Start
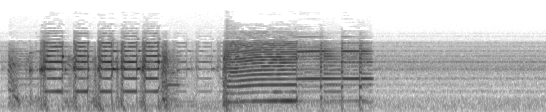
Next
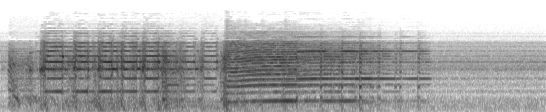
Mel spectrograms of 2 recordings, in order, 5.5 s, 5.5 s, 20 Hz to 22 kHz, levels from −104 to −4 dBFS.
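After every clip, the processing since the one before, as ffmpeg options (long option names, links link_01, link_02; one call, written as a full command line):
ffmpeg -i in.wav -af "aecho=1:1:103|126|183|354|584:0.2|0.224|0.282|0.211|0.355" out.wav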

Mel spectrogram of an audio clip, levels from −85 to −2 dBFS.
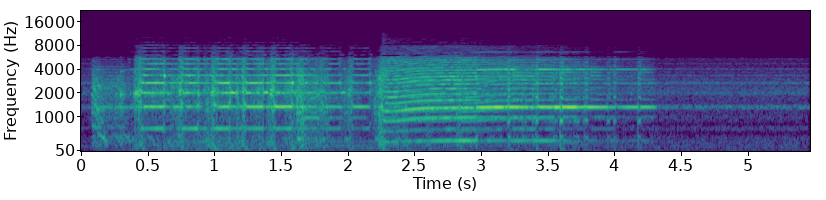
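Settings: ffmpeg -i in.wav -af "equalizer=frequency=1300:width=5.1:gain=11.5" out.wav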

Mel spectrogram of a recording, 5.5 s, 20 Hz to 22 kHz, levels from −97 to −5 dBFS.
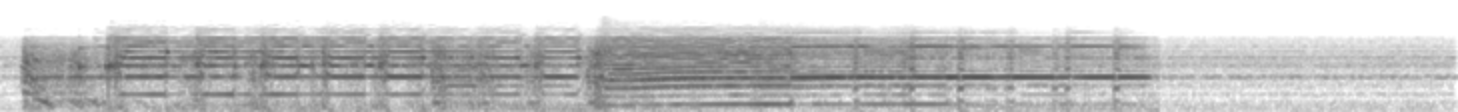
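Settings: ffmpeg -i in.wav -filter_complex "[0:a]agate=range=-8dB:threshold=-36dB:ratio=16:detection=peak,acrossover=split=240|5700[link_01][link_02][link_03];[link_01]acompressor=threshold=-58dB:ratio=4[link_04];[link_02]acompressor=threshold=-33dB:ratio=4[link_05];[link_03]acompressor=threshold=-50dB:ratio=4[link_06];[link_04][link_05][link_06]amix=inputs=3:normalize=0,volume=-5dB" out.wav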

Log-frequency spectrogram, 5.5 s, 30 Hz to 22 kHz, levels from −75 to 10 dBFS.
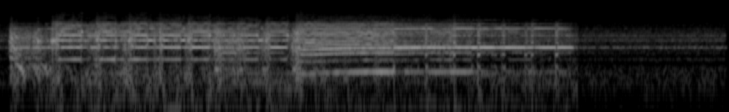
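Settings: ffmpeg -i in.wav -filter_complex "[0:a]lowshelf=frequency=110:gain=-10.5,asplit=2[link_01][link_02];[link_02]asoftclip=type=tanh:threshold=-35dB,volume=-5dB[link_03];[link_01][link_03]amix=inputs=2:normalize=0,volume=5dB" out.wav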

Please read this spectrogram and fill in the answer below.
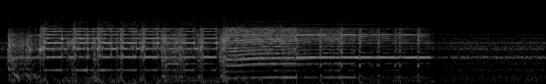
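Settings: ffmpeg -i in.wav -filter_complex "[0:a]acrossover=split=160|3000[link_01][link_02][link_03];[link_02]acompressor=threshold=-47dB:ratio=2.5[link_04];[link_01][link_04][link_03]amix=inputs=3:normalize=0" out.wav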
